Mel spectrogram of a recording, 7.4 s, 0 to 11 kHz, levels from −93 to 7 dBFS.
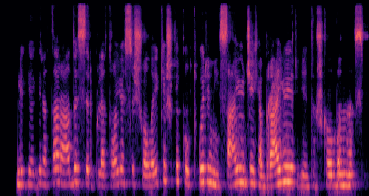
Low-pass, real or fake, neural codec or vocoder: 9.9 kHz; fake; vocoder, 44.1 kHz, 128 mel bands, Pupu-Vocoder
